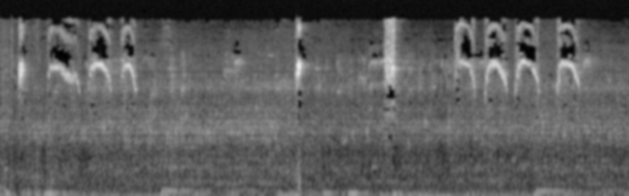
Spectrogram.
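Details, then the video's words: Captive sogon (Crested Jay) in besetan and tembakan style: groups of three or four high, arched whistled notes, a pause with one sharp isolated note, then another run of arched whistles against low background rumble. "SOGON ISTIMEWA ,BESETAN DAN TEMBAKANYA WOW BANGET"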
